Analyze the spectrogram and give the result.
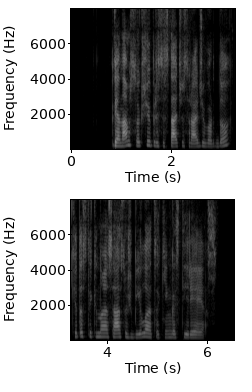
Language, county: Lithuanian, Kaunas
